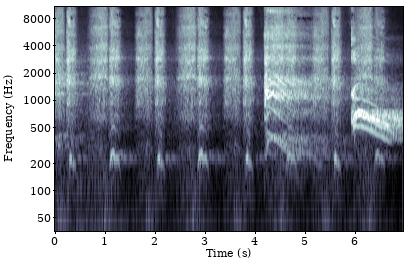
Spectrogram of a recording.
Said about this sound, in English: The breaths in the song, the panting is, you know, waking the body asleep in a cold sweat and just being scared.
